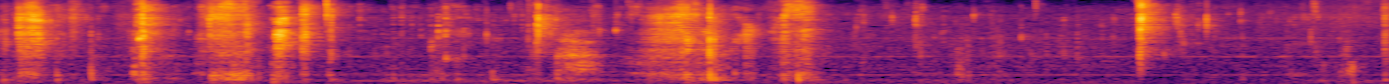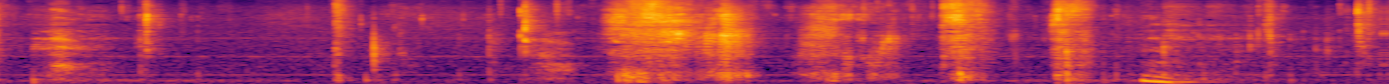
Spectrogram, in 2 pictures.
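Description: Close-miked eating sounds of braised duck leg: irregular wet chewing, lip smacks and clicks as the meat is bitten and chewed, with a few louder noisy bursts, the biggest about ten seconds in.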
